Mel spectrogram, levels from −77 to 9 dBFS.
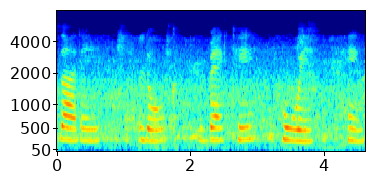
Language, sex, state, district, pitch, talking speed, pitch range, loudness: Hindi, female, Madhya Pradesh, Dhar, 250 Hz, 65 wpm, 245-270 Hz, -18 LUFS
